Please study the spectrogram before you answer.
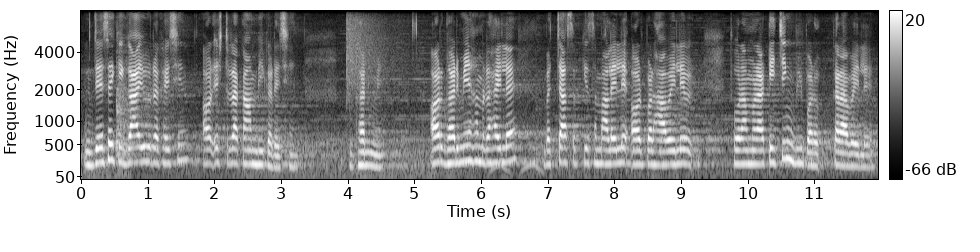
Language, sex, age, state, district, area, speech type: Maithili, female, 30-45, Bihar, Purnia, rural, spontaneous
